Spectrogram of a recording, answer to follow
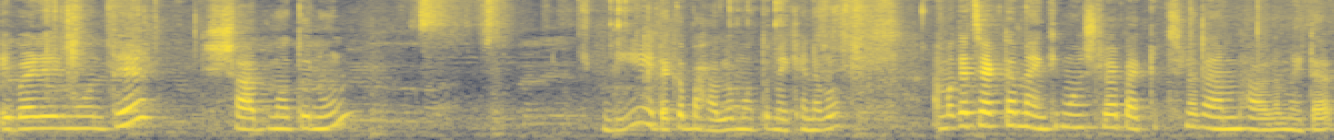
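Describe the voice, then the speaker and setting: A woman's voice: a little high, steady tone, fairly quick, gravelly, pauses often, warm tone. A young woman vlogging at home, walking viewers through a recipe step by step in a home kitchen. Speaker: family vlogger. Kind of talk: casual home vlog, cooking talk.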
